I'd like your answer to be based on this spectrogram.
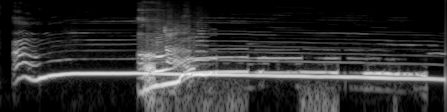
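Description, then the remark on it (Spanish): A dog lets out a long, steady, loud howl, rising at the start and holding its pitch; a second wavering howl briefly overlaps partway through. No one speaks. “pues te digo que ahora está mejor así con este método, porque si no, la supresión ahí me, corta el aullido.”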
